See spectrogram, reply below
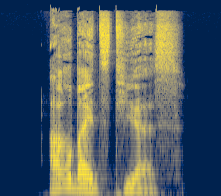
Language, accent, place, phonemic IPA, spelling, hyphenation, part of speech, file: German, Germany, Berlin, /ˈaʁbaɪ̯tsˌtiːɐ̯s/, Arbeitstiers, Ar‧beits‧tiers, noun, De-Arbeitstiers.ogg
- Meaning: genitive singular of Arbeitstier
